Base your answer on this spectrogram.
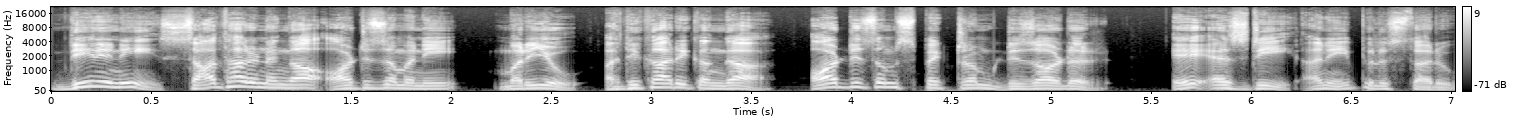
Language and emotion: Telugu, neutral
